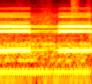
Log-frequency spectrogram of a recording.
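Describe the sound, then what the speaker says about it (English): In the video game Alan Wake's American Nightmare, a steady electronic alarm tone drones in a continuous pitched beep that briefly drops out midway, then resumes. "All these alarms"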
